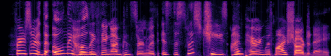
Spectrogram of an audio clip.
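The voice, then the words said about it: Reads lines in a character voice. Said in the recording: “forgive my Niles accent. I don't know if I have one.”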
